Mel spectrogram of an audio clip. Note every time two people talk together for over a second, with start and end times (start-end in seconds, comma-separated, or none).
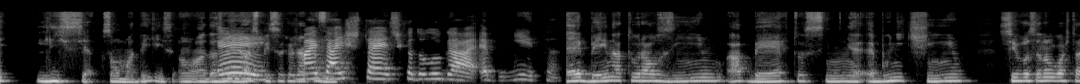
2.2-3.4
